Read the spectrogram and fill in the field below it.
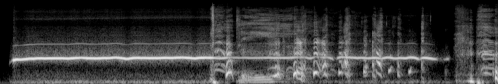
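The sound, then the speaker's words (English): A steady, loud whistle holds one unchanging note for about four seconds, imitated by a person, while laughter and chatter break out over its second half before it cuts off. “my oldest sister, had a weird habit where she would just whistle one note for like 15 seconds at a time.”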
